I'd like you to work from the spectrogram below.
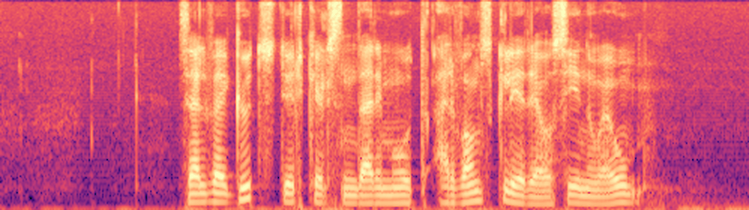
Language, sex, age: Norwegian, male, 25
